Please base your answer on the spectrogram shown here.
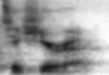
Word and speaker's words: Tahira: love it is it is it Tahira we'll go with we'll go with Tahira I wanted to say Tyra but I think I'm missing a syllable there so uh so your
